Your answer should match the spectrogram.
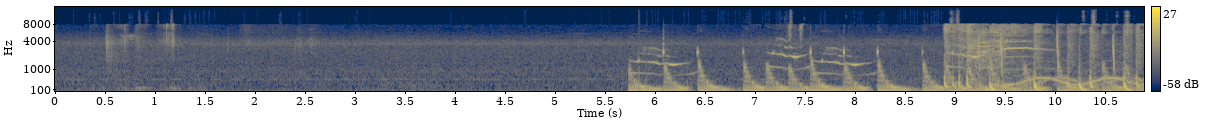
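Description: A cat meowing: after several quiet seconds, a loud burst of repeated meows begins and runs into longer, wavering, caterwauling cries near the end, with no voices.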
